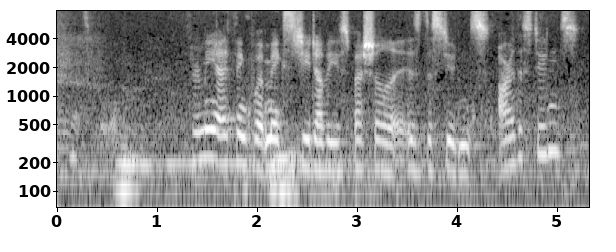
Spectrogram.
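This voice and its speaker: A woman speaks at a moderate pace, with noticeable background noise behind her. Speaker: school dean, former cyclist. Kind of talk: casual interview answers. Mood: warm, upbeat. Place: office. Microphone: studio mic.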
